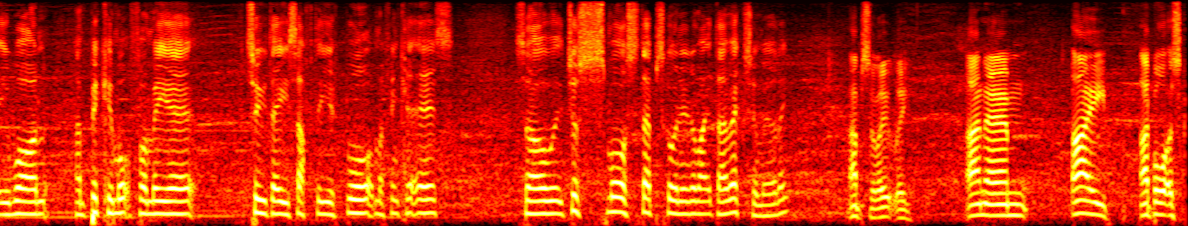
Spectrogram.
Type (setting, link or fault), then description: setting, busy venue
